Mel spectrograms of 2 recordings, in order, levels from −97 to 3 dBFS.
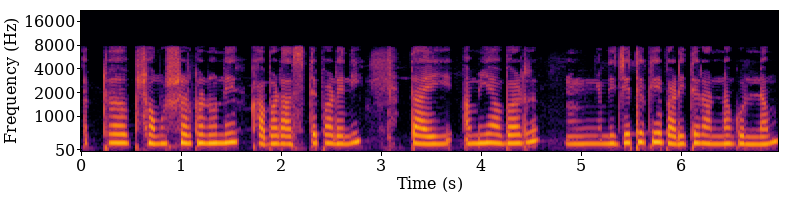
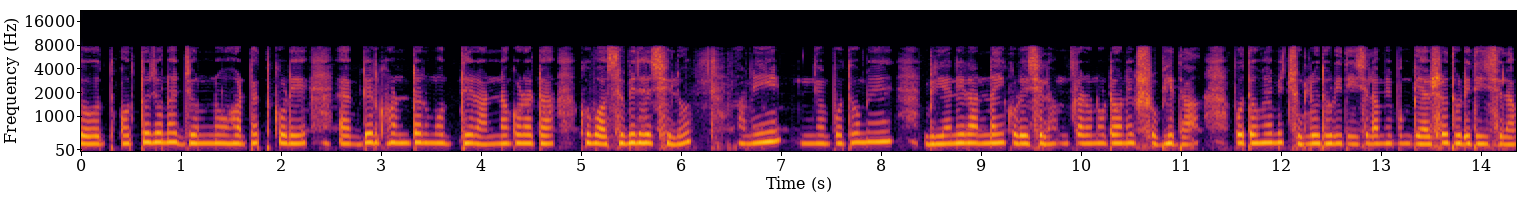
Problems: none marked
